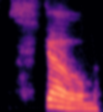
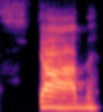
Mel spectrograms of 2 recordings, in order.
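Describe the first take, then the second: First: The vowel sounds like 'oh'. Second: The vowel sounds like 'ow'. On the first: The speaker calls it right. "It is, in fact, pronounced Stobe" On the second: The speaker calls it wrong. "a lot of people call it Staub"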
